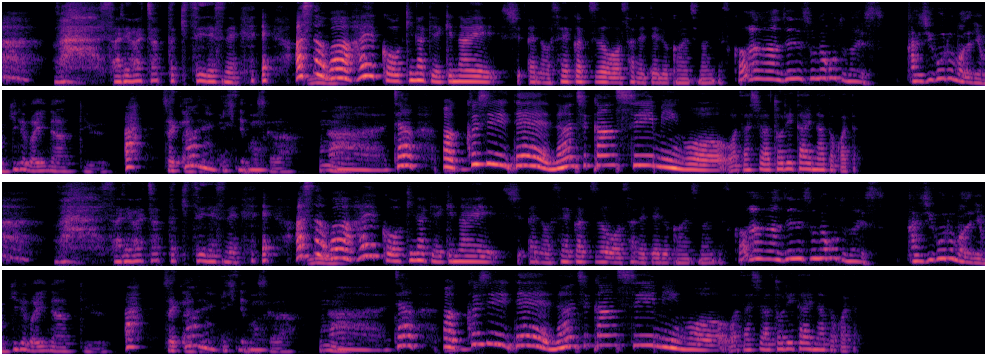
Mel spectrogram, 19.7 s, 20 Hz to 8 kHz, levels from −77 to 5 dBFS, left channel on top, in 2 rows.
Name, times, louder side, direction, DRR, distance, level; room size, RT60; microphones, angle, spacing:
voice 1, 0.0-7.5 11.1-11.2 11.7-12.5 13.1-18.4, left 4 dB, 65° left, 0.4 m, -30 dB
voice 2, 7.4-8.8 9.1-10.9 11.5-13.3 14.3-14.5, right 1 dB, 35° left, 0.9 m, -35 dB
2.4 x 2.3 x 2.7 m
head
